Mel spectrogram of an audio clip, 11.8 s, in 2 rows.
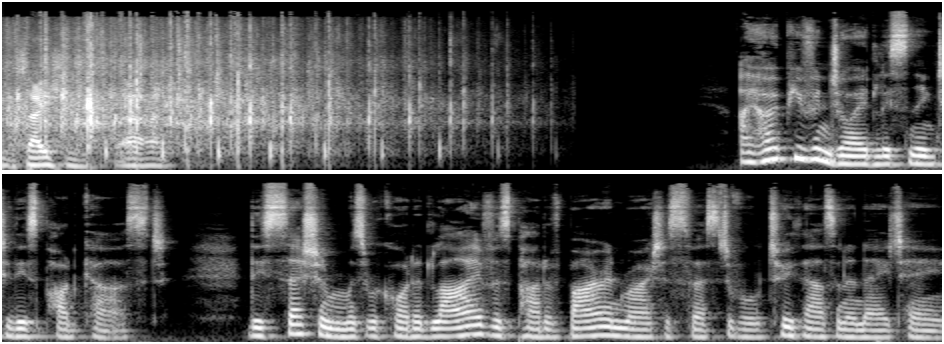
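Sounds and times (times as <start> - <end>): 
audience applause for a panel: 0.0 - 3.5
speech: 0.2 - 1.2, 4.6 - 11.7.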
